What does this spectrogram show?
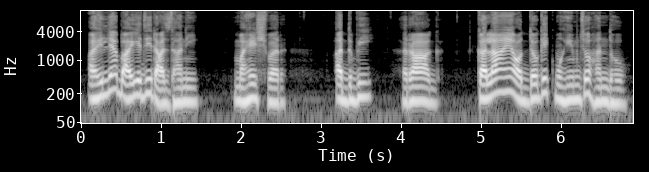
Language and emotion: Sindhi, neutral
